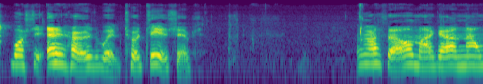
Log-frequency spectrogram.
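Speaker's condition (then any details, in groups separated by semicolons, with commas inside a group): ALS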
